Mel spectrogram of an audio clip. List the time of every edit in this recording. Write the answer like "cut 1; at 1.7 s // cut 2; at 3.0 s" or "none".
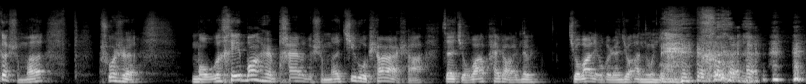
cut 1; at 1.0 s

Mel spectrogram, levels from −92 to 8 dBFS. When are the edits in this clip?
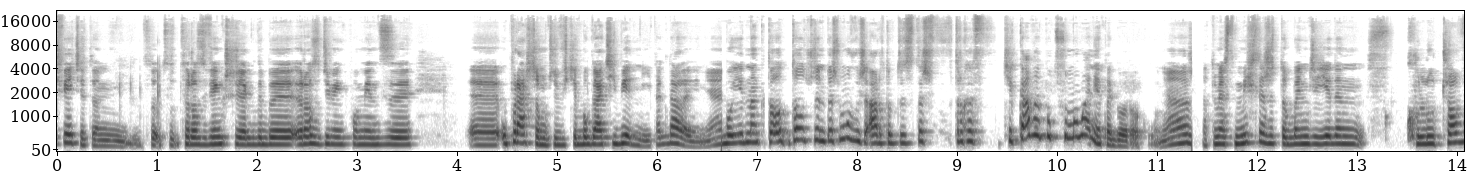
cut 1; at 6.6 s // cut 2; at 11.3 s

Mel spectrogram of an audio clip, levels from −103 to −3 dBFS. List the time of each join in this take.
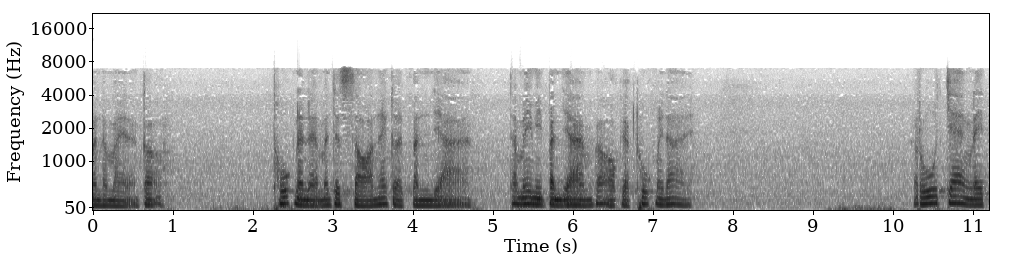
none

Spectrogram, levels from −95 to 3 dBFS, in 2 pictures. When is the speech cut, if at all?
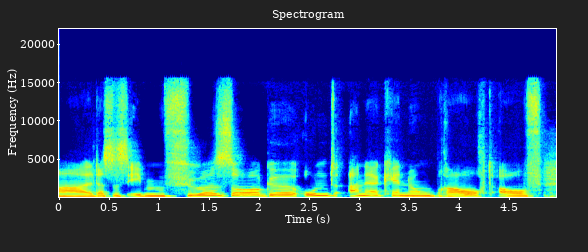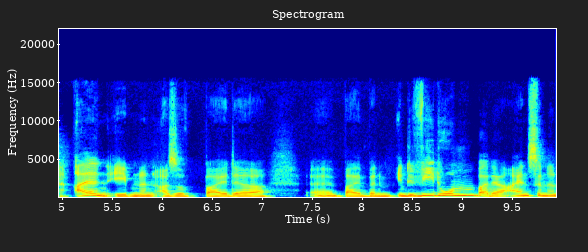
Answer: none

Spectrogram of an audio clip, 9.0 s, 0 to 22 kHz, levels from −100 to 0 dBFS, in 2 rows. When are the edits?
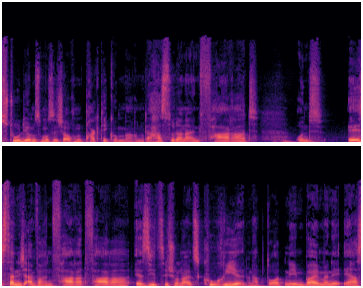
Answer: cut 1; at 1.8 s // cut 2; at 7.5 s

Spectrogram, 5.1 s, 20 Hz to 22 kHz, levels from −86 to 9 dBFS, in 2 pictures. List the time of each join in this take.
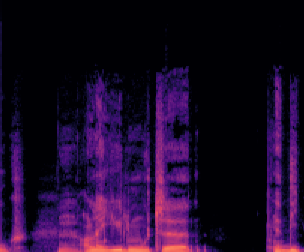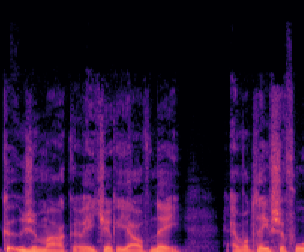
cut 1; at 3.5 s

